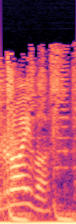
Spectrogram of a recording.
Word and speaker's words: rooibos: Es un arbusto que se llama rooibos. Se escribe R-O-O-I-B de burro, O-S, rooibos.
